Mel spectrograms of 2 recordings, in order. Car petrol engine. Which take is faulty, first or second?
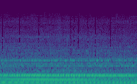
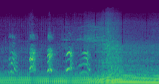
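second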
